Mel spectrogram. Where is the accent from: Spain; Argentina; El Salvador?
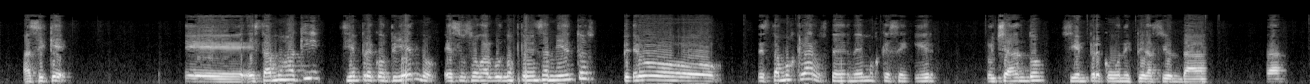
El Salvador; uno, siendo salvadoreño, teniendo una gran visión de América Latina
